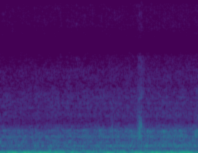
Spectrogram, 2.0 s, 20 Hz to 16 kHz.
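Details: 2003 Ram with 5.9 Cummins diesel on a highway test drive after an injector swap that fixed hard starting, fuel pressure on target: deep, even diesel drone under road noise with no miss or hesitation; normal running.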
